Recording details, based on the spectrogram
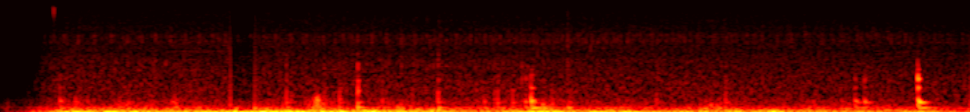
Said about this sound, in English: so let's listen to a hydrothermal vent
